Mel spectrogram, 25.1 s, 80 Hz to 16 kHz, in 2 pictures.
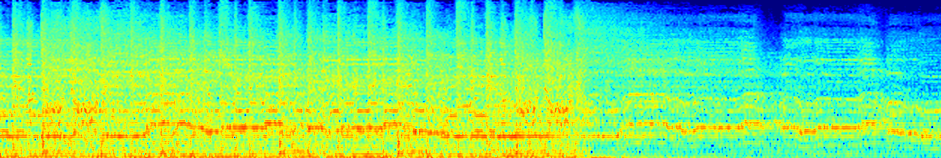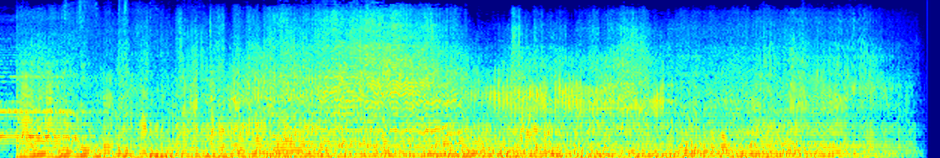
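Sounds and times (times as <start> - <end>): quad engine revving: 0.0 - 8.2, 12.8 - 24.9.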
